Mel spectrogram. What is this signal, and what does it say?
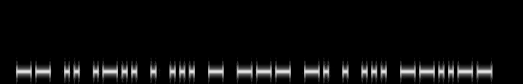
Morse code, heard as a keyed tone, about 25 wpm, 600 Hz. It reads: MILESTONES,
